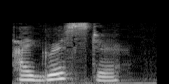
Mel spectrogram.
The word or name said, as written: hygristor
